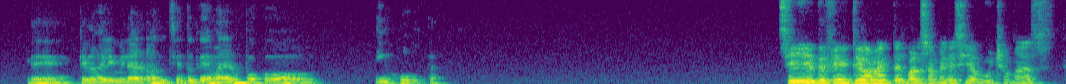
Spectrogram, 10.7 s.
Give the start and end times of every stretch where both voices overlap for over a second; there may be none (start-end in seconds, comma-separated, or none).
none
